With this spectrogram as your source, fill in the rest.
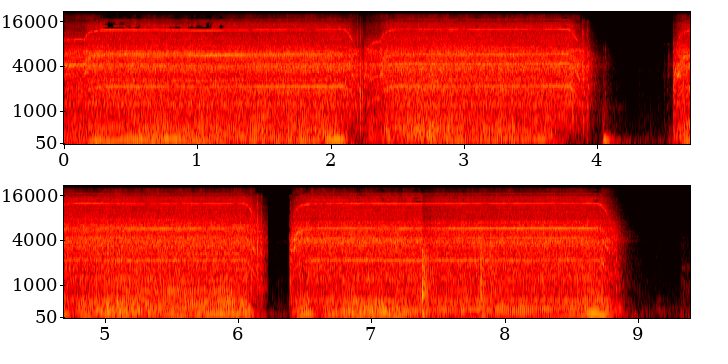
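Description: Power drill boring holes while fitting kitchen cabinet parts in a van build: a loud, close, high-pitched whine running in three long bursts separated by short pauses, with no talk.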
